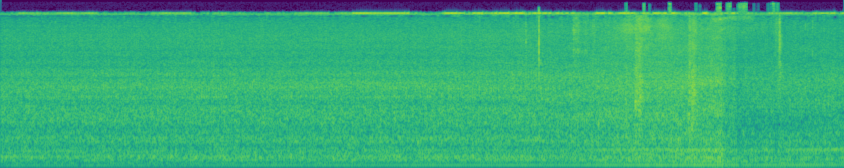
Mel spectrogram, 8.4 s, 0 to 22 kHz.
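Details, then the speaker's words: 1950s GE box fan motor after rotor-shaft repair and oiling, running: steady airy whoosh over a low even hum, no scraping or rattle, nice and quiet; normal running. "let's turn it on it's nice and quiet yeah that's running real smooth"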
